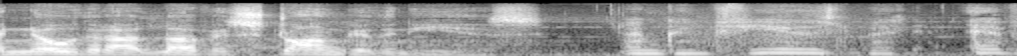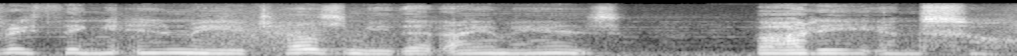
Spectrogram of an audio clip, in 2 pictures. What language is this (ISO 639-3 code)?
eng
